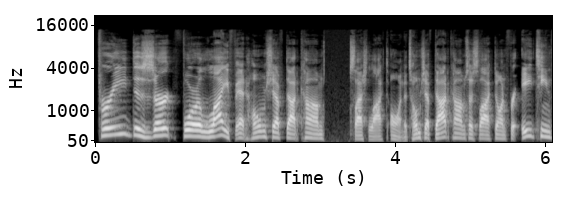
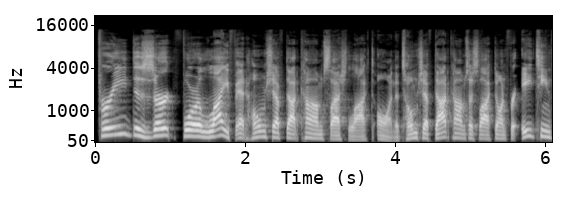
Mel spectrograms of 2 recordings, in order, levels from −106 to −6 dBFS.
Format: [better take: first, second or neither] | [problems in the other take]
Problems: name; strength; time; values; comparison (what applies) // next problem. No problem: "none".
second | audio freezing; at 3 s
